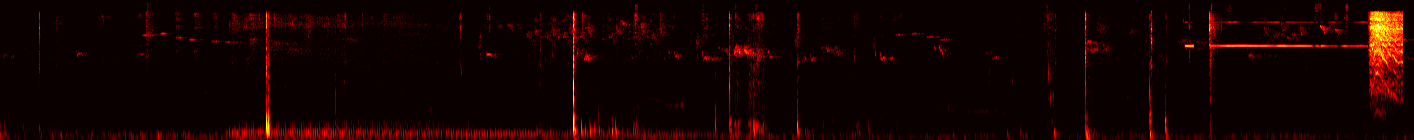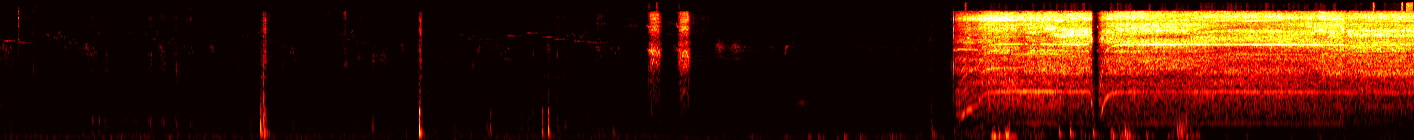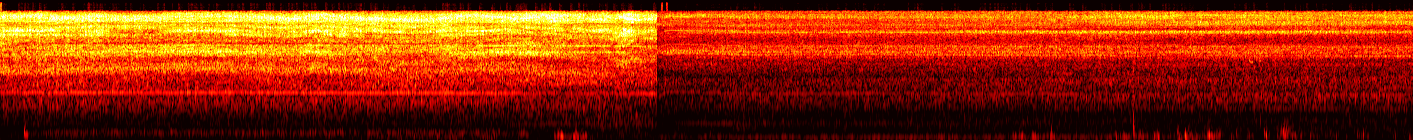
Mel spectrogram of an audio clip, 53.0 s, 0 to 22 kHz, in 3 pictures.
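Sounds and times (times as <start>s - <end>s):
cordless drill motor whine: 15.1s - 17.6s, 25.8s - 26.4s, 29.6s - 53.0s.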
